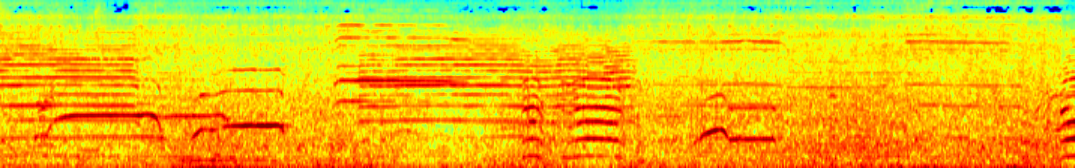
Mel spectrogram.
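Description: Young people on the back of a slowly passing truck shouting and whooping in long, drawn-out calls, several at once, each call sliding down in pitch as it ends. The truck's engine runs low and steady underneath.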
